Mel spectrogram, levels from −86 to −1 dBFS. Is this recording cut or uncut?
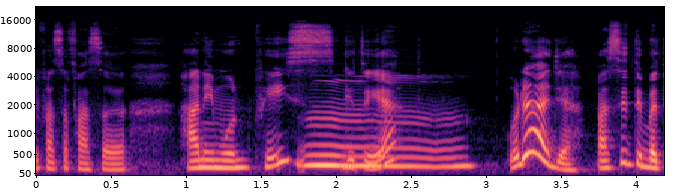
uncut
